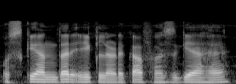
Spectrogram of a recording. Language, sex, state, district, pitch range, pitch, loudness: Hindi, male, Jharkhand, Deoghar, 105-115 Hz, 110 Hz, -18 LUFS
